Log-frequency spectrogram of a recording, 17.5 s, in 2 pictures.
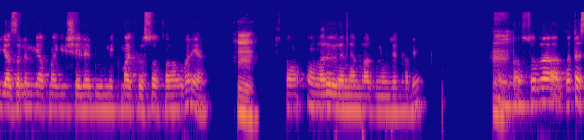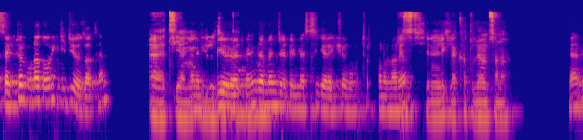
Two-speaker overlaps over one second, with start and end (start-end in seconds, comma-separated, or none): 11.6-12.9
